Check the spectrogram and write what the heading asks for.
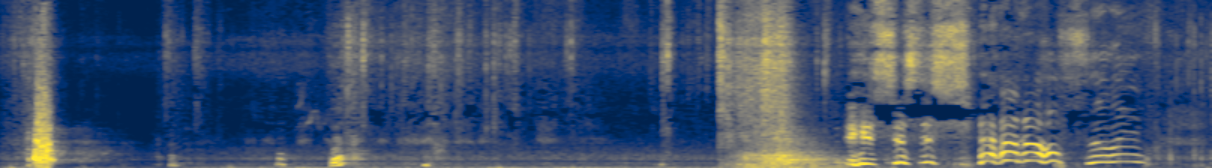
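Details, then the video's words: A playful Boxer puppy named Cody reacts to a shadow. A single bark opens the sequence. After a stretch of human talk come arched, wavering whine-like yelps repeated several times. "Cody barking at shadow"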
